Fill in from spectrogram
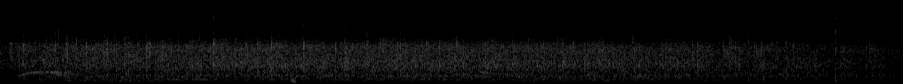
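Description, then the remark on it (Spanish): A crowd claps steadily for several seconds, giving a round of applause to Jesus, a dense, even wash of applause that holds its level throughout before easing slightly at the end. “Un aplauso a Jesús.”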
